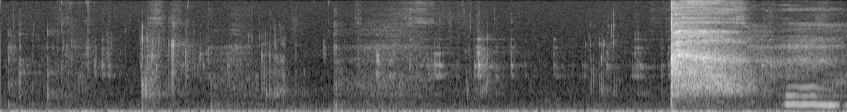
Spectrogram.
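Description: Close-up eating and drinking mouth sounds: sips of water through a bottle's straw lid, with small wet clicks and swallows. About five seconds in comes a loud, breathy burst of air, followed by a short hummed voice.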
